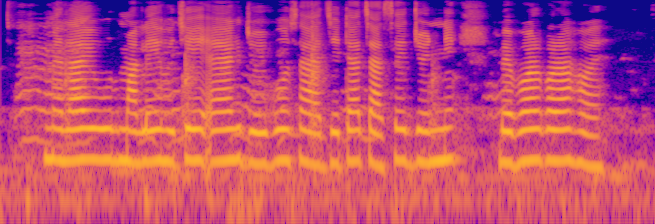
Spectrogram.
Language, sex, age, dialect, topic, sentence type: Bengali, female, 25-30, Jharkhandi, agriculture, statement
